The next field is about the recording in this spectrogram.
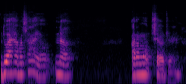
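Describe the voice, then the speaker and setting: Gravelly-voiced woman chatting on a livestream. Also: mid-range voice, steady tone, unhurried. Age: 30s. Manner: chatty, addresses viewers as baby and twin, answers comments. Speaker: livestream host. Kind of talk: casual live chat with viewers.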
